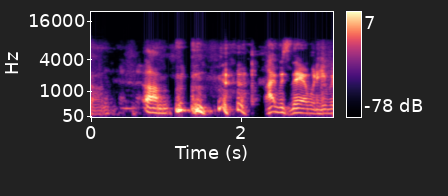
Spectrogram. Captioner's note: participants laughing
